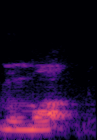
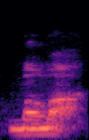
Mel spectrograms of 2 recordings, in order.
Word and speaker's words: Mamak: And then And obviously it's not even Memic, it's Mamak. Mamak. Yeah, I've been yeah. saying it wrong, Thank but I've been saying it wrong all this time.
